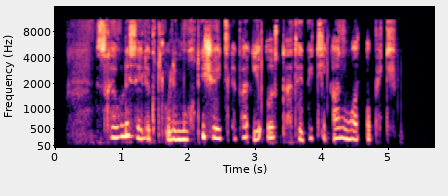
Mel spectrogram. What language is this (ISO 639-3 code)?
kat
